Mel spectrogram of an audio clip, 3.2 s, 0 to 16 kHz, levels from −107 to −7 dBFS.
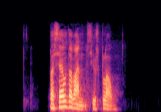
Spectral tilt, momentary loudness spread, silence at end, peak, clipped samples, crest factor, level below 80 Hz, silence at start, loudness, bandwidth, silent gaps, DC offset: -7 dB/octave; 11 LU; 0.9 s; -2 dBFS; under 0.1%; 18 dB; -58 dBFS; 1 s; -18 LUFS; 7.4 kHz; none; under 0.1%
